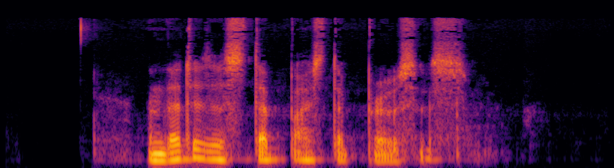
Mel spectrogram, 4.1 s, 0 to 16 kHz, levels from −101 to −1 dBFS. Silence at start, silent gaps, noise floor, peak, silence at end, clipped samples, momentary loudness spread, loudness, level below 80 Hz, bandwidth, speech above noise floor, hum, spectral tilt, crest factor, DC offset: 1 s; none; -85 dBFS; -6 dBFS; 1 s; under 0.1%; 22 LU; -25 LUFS; -60 dBFS; 11.5 kHz; 61 dB; none; -5.5 dB/octave; 22 dB; under 0.1%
